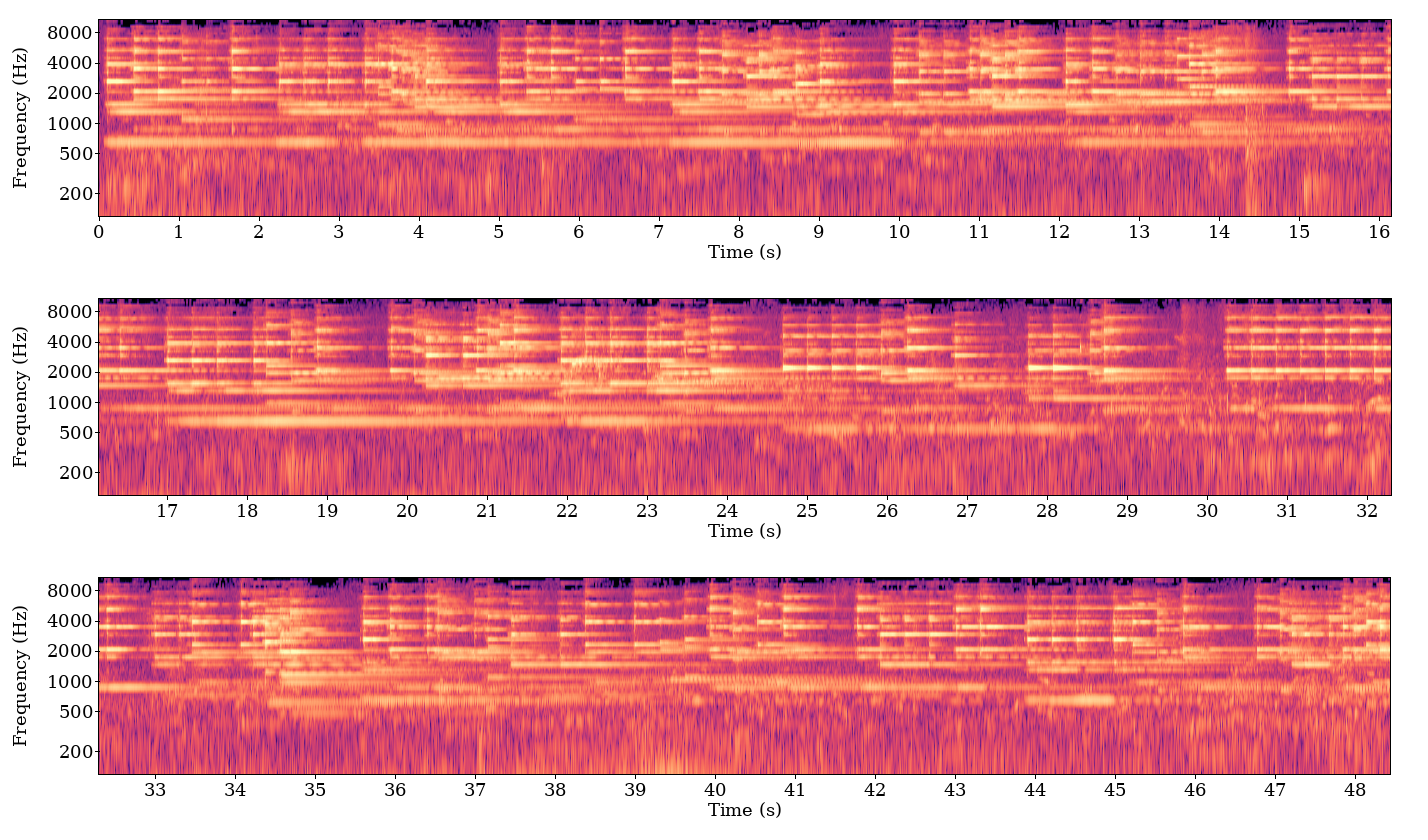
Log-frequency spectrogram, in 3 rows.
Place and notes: {"title": "High Noon - heima®t geislingen high noon", "date": "2008-09-17 12:00:00", "description": "Das Glockenspiel am Alten Rathaus erklingt jeden Tag zur gleichen Zeit, nämlich um 10.00 Uhr, 12 Uhr, 12.30 Uhr, 15.00 Uhr, 17.00 Uhr, 18.00 Uhr und 21.00 Uhr.\nDie Melodien allgemein bekannter Volkslieder sind von der Jahreszeit abhängig und werden variiert.\nIn der Adventszeit bis zum Feiertag Heilige Drei Könige werden adventliche und weihnachtliche Lieder gespielt.", "latitude": "48.61", "longitude": "9.84", "altitude": "467", "timezone": "Europe/Berlin"}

